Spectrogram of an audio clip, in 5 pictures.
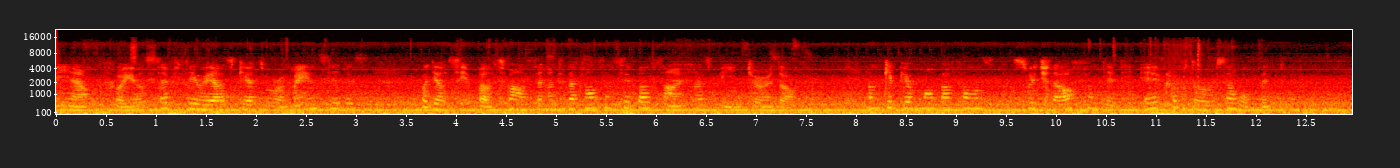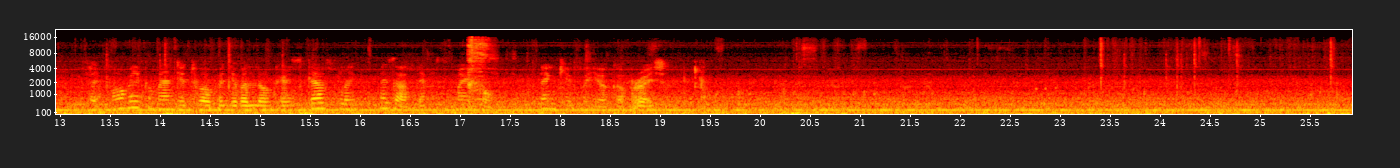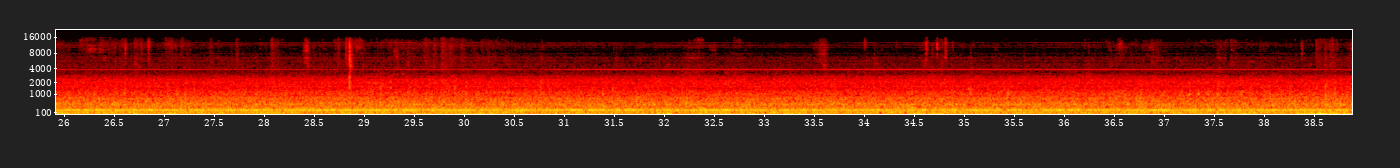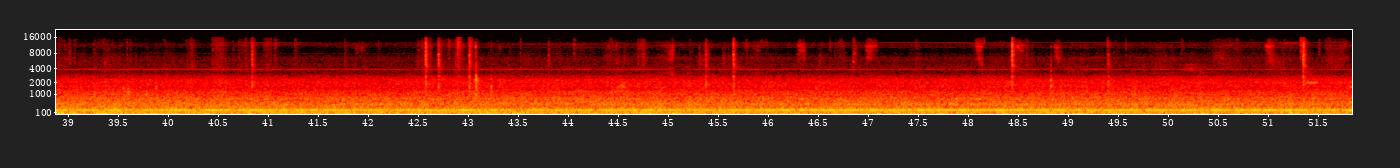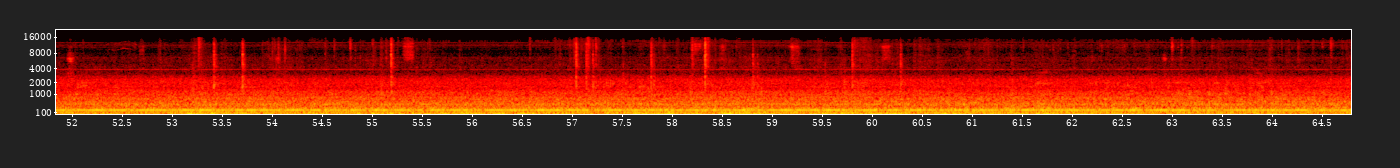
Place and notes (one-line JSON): {"title": "track landing (romanlux)", "description": "atterraggio a Milano 1/2/10 h10,50 volo da Palermo (edirolr-09hr)", "latitude": "45.44", "longitude": "9.28", "altitude": "99", "timezone": "Europe/Berlin"}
